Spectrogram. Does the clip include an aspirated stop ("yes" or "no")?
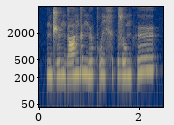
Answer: no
